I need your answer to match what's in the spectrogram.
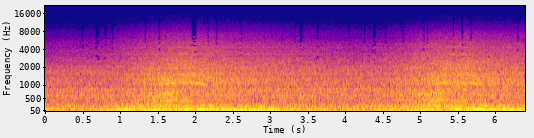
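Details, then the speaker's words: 2013 Ford F-150 with high-speed fan coming on with A/C: steady engine drone and low even hum, compressor whine gone once A/C switched off; normal running with A/C off, faulty A/C compressor to be replaced. "i'll come in and shut off the ac all right now let's listen for it"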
